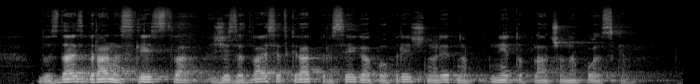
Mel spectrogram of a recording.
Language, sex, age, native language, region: Slovenian, male, 30-49, Slovenian, Savinja region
